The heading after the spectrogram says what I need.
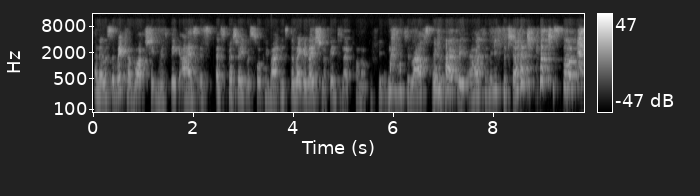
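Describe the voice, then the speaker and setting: A woman's voice: mid-range voice, a little mellow, muffled recording. Woman telling a story over a roomy video call. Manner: amused storytelling, laughing. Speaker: law professor.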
